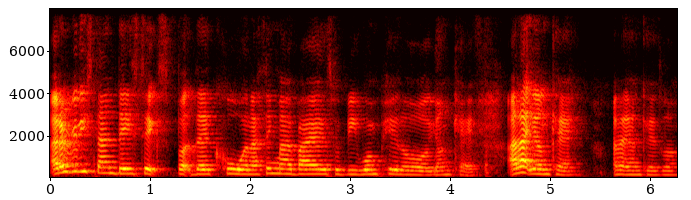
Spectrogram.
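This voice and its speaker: Talking at a fairly quick pace in a London accent, a woman lets her loudness swing widely. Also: fairly high pitch for a woman, ordinary pitch variation. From London, England. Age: 20s. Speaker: streamer. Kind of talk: casual chat. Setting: live stream. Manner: halting.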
